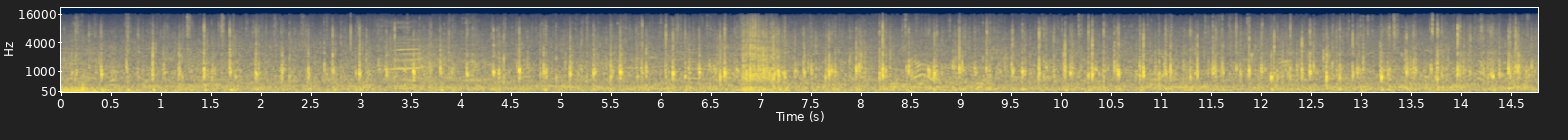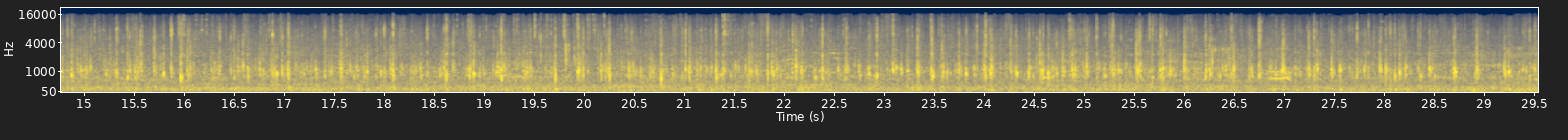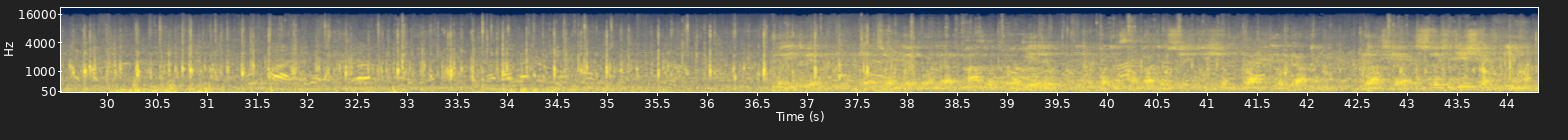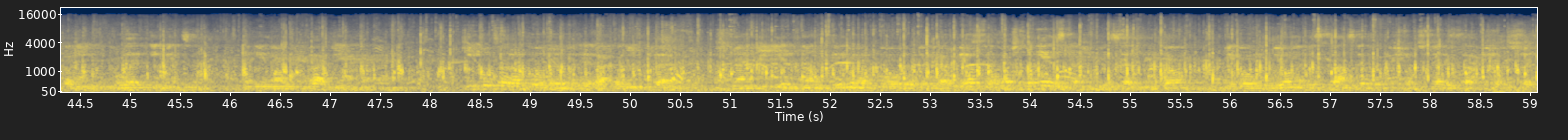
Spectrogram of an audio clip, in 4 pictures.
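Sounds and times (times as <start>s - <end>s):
hooves clip-clopping on pavement: 0.0s - 59.0s.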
